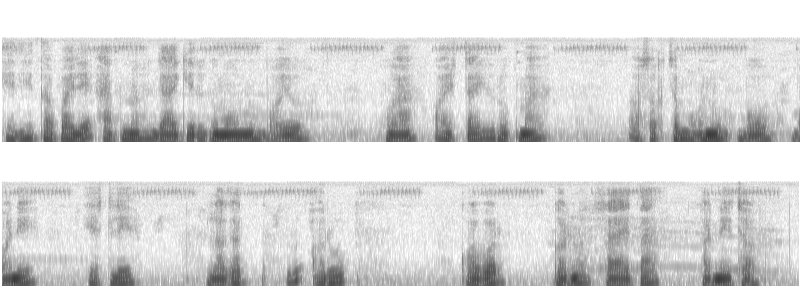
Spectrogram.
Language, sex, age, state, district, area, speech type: Nepali, male, 60+, West Bengal, Kalimpong, rural, read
